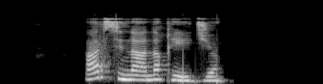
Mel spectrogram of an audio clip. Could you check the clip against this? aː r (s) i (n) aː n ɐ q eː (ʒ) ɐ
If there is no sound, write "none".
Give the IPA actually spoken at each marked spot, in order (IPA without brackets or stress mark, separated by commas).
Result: s, n, d͡ʒ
